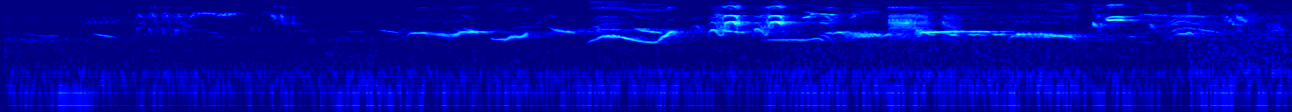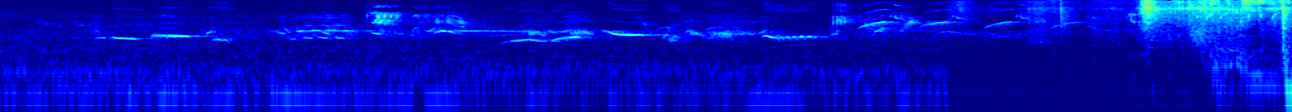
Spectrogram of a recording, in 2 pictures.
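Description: Birds chirping in short calls that glide up and down, over a low steady background hum; both cut off about eleven seconds in.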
